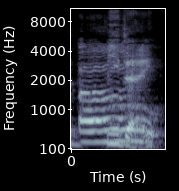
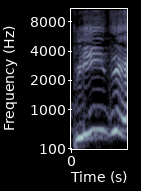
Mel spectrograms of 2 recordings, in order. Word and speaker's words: bidet: the, like, there's a toilet and there's a bidet. Oh, bidet as in B-I-D-E-T. Yeah, how do you pronounce it? I can't think of how you mess up my brain now. I'll probably pronounce it bidet because I know it from French.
